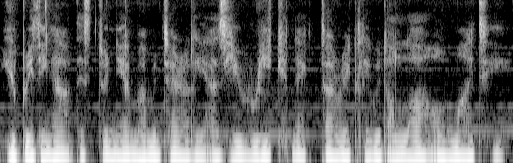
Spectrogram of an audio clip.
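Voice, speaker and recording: A man leads a guided meditation in a soft, soothing, scripted narration, calm and gentle, leaving long unhurried pauses. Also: lowish voice, slightly rough, dull audio. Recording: music behind the voice. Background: soft music.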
